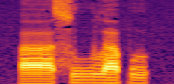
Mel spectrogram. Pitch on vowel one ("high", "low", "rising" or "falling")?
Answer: low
